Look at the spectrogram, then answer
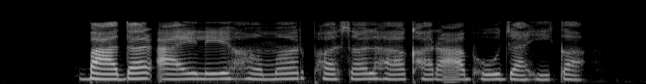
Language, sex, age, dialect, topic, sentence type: Chhattisgarhi, female, 18-24, Western/Budati/Khatahi, agriculture, question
